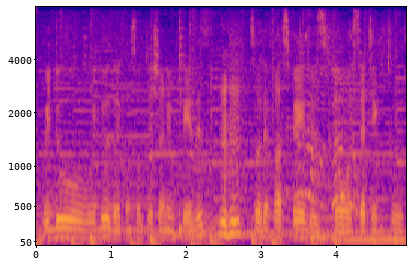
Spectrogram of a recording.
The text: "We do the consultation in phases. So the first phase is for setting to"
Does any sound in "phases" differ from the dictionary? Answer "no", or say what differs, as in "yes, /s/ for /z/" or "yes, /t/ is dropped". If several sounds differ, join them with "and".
no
